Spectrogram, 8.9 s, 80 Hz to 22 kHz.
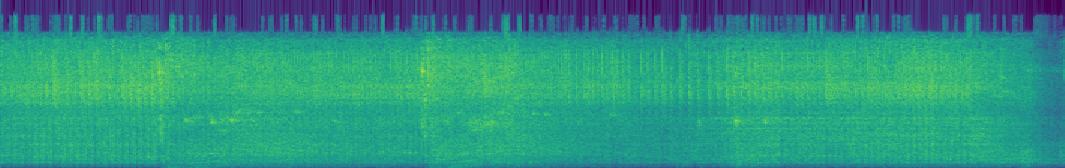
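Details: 2002 Buick Regal, junkyard low-mileage supercharged 3.8 L (231) engine swap, car sluggish on test drive: two sharp throttle snaps, revs climb sluggishly, stumble and hang instead of rising crisply; restricted exhaust.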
